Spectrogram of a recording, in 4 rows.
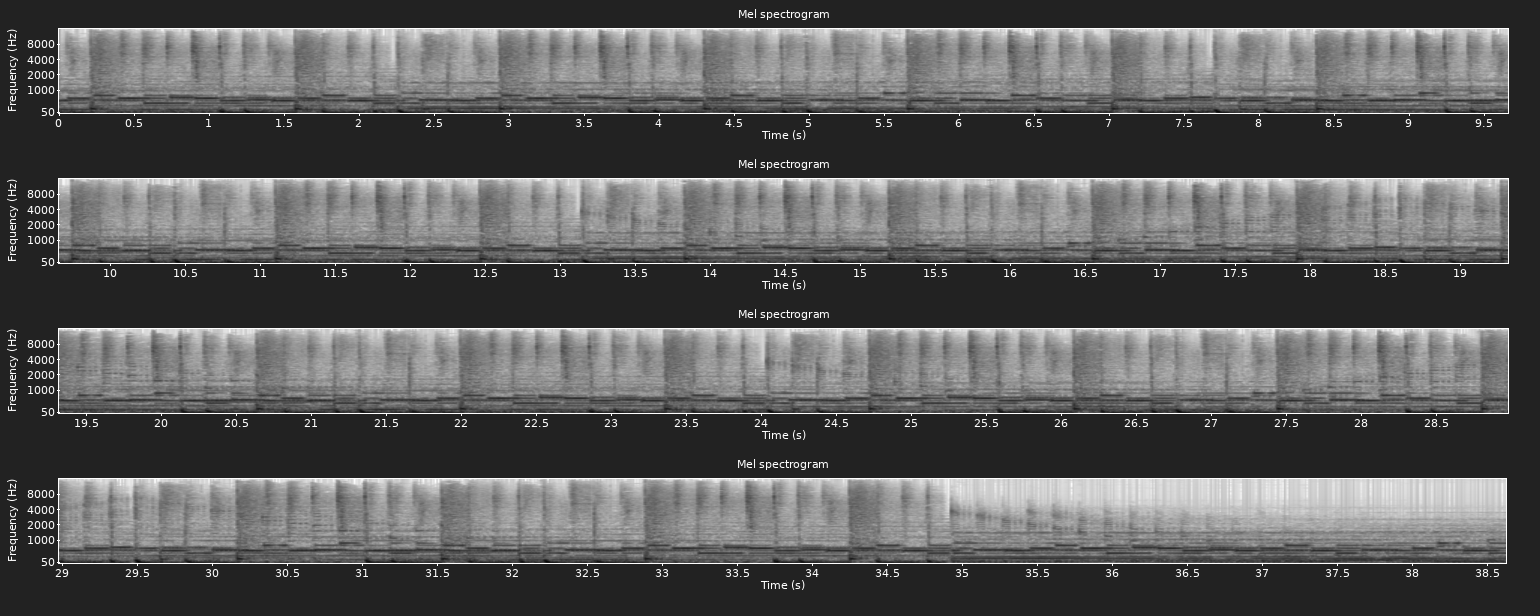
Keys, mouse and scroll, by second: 0.5 Tab, 2.9 click, 4.6-5.6 drag, 5.0 ctrl+z, 6.0 s, 8.2-9.8 drag, 9.2 Tab, 13.6 middle click, 14.5-25.2 drag, 28.9-37.3 drag, 38.2-38.6 drag.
